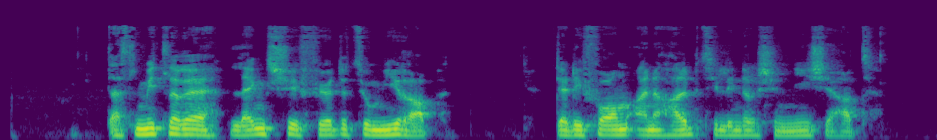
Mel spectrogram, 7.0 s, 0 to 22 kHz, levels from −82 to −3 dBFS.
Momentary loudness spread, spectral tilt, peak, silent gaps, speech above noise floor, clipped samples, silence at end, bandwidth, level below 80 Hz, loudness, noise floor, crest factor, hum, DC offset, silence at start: 10 LU; -6.5 dB/octave; -2 dBFS; none; 57 dB; under 0.1%; 0.5 s; 11.5 kHz; -44 dBFS; -19 LUFS; -74 dBFS; 18 dB; none; under 0.1%; 0.8 s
